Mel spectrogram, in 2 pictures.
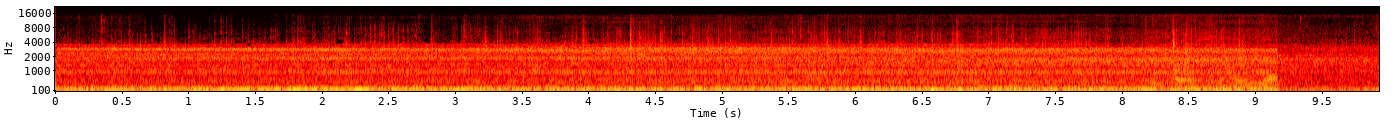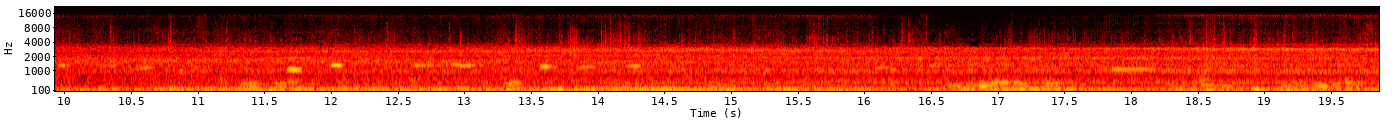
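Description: A model diesel locomotive hums and rumbles steadily as it rolls along the track.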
